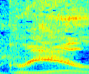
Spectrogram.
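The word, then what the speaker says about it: Gruyère: I uh, it's spelled G R U Y E R E, and the woman had told me just think green air. That's the pronunciation. Gruyere, green air.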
